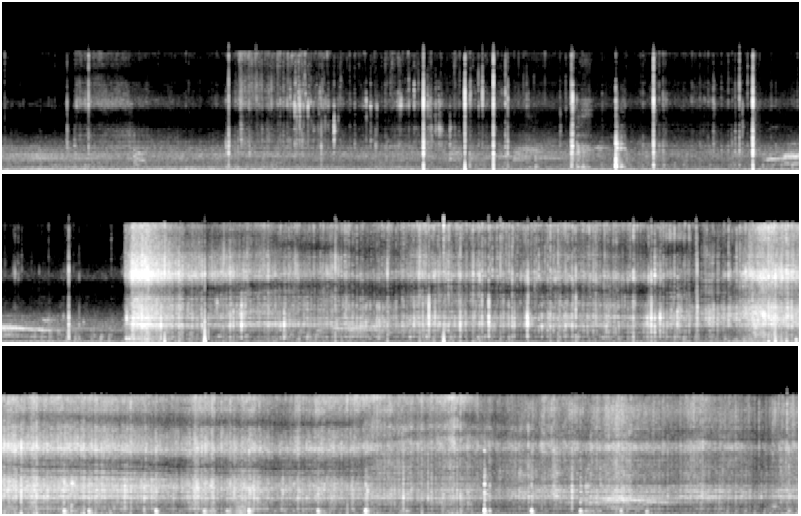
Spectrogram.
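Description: Sliced onions go into hot oil in a metal wok about a third of the way in, setting off a sudden, loud, steady sizzle that continues while a ladle stirs and taps the pan. Before that there are only small scattered clicks, and chickens cluck now and then.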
